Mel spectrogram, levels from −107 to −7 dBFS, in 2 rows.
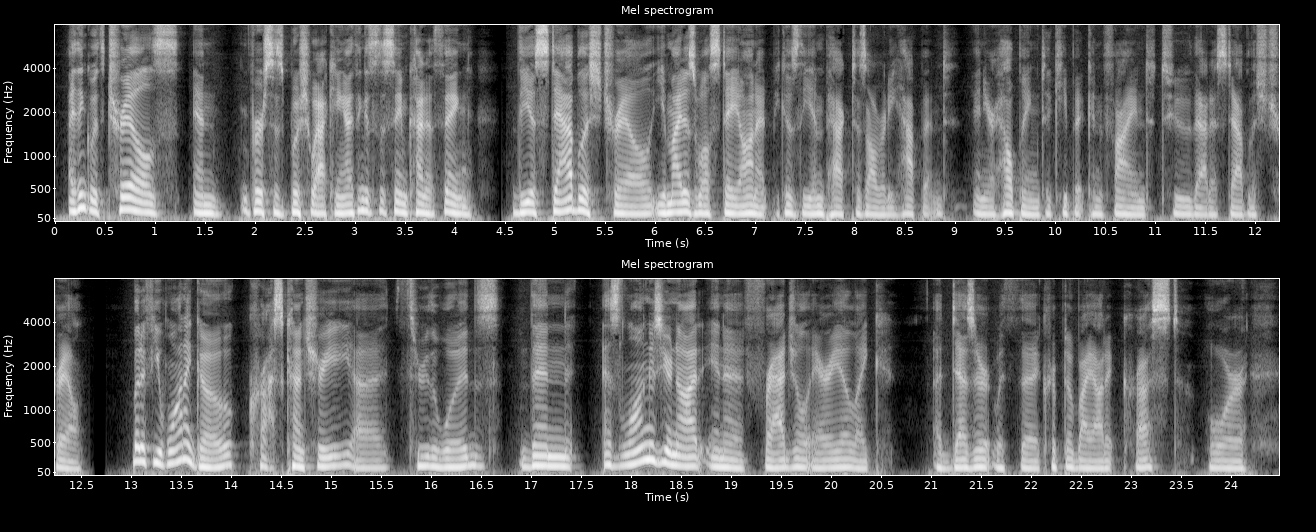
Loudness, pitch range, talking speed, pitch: -20 LUFS, 115-140 Hz, 175 wpm, 125 Hz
